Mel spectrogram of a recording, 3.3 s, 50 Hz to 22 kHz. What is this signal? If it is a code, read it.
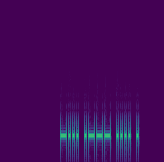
Morse code, heard as a keyed tone, about 32 wpm, 700 Hz. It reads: BJHE
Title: Four Challenging Letter-Number Combinations 30wpm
